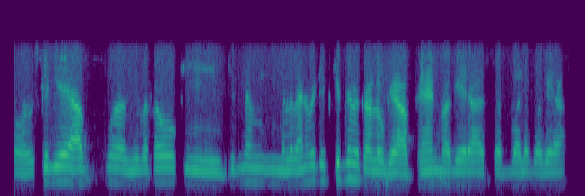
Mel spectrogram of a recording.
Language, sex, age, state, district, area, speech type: Hindi, male, 18-30, Rajasthan, Jodhpur, rural, conversation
